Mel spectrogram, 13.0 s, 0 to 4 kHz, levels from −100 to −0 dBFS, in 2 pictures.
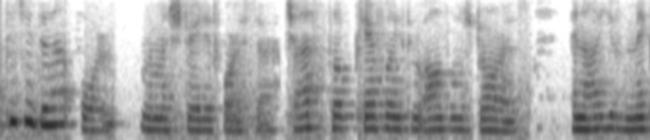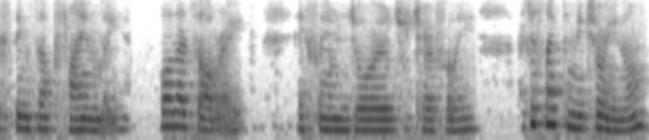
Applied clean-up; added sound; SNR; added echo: none; none; none; none.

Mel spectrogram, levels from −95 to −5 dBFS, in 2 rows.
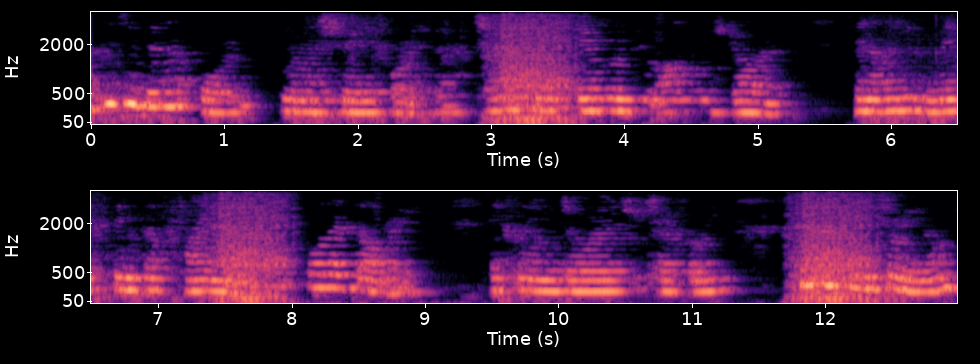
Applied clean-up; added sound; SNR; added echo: classical method WPE with log-MMSE.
